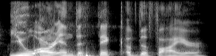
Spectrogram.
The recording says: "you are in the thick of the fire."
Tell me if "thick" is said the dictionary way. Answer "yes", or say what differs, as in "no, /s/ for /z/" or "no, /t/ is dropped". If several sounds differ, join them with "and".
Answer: yes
